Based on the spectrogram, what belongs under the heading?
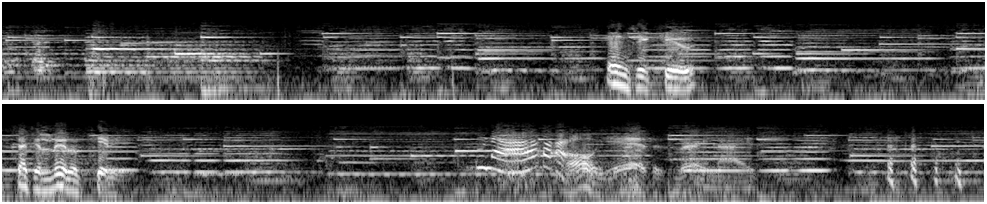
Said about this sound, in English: You know, Midnight the Cat... wants to play her cigar box fiddle for us today. Midnight plays... Nice. Oh, of course it's nice, Midnight.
